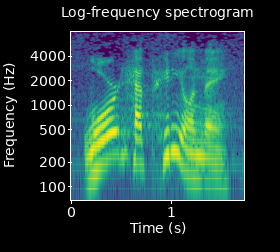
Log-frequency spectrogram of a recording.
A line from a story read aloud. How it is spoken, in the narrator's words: God himself says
